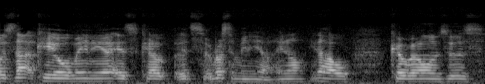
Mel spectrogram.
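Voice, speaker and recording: At a moderate pace, a man with a fairly high pitch speaks in an animated tone over noticeable background noise. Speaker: wrestling commentary vlogger. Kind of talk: casual vlog commentary. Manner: loud at times; animated, stumbling.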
